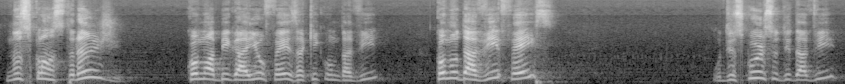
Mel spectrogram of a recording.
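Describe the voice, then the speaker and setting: A man's voice: very high voice, slow, pauses often, low-quality recording. A man with a Brazilian Portuguese accent preaching a sermon at a church service, telling a story and speaking to the congregation as brothers.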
